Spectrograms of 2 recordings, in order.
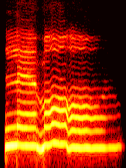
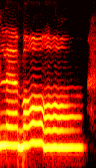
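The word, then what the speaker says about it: לֵאמֹר: So this is sof pasuk, and this tells you that the accent mark is on the last syllable, mo. So we would trope this as le mo.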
